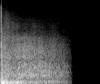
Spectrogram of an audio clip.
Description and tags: Tank Firing
army, attack, bang, boom, cannon, canon, destroy, destruction, fire, firing, military, shot, tank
